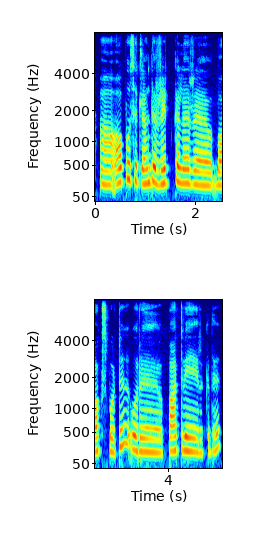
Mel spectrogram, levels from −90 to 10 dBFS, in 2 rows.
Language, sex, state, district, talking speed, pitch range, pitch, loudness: Tamil, female, Tamil Nadu, Nilgiris, 115 wpm, 195-230 Hz, 210 Hz, -16 LUFS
